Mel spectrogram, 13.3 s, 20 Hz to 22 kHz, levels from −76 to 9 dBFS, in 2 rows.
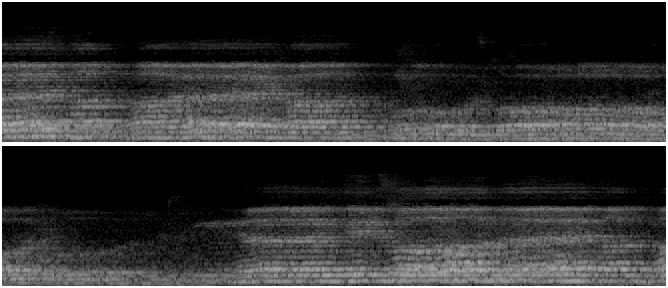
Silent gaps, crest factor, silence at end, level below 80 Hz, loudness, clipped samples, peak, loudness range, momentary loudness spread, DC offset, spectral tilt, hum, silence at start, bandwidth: none; 16 dB; 0 s; -52 dBFS; -26 LUFS; under 0.1%; -10 dBFS; 6 LU; 11 LU; under 0.1%; -6 dB/octave; none; 0 s; 11 kHz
